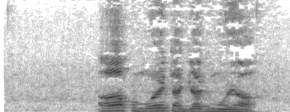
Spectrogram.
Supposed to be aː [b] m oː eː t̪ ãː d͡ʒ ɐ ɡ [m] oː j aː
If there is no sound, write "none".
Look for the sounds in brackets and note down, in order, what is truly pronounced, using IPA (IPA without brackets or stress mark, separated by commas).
p, m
